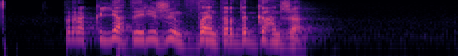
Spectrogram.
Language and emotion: Russian, angry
